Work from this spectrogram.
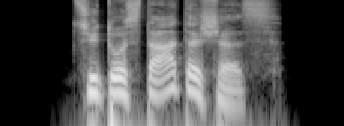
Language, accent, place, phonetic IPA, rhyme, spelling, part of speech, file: German, Germany, Berlin, [t͡sytoˈstaːtɪʃəs], -aːtɪʃəs, zytostatisches, adjective, De-zytostatisches.ogg
- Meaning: strong/mixed nominative/accusative neuter singular of zytostatisch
